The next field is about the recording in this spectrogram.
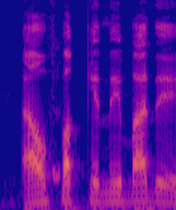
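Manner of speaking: put-on Filipino accent. Reading a written joke aloud on request: Filipino accent. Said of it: "read this now in your Filipino accent".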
